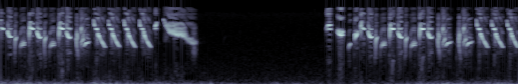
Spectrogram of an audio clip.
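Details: Two dense phrases of rapid, liquid twittering with repeated downslurred chirps and a drawn-out buzzy note, sung by a European goldfinch over a faint low hum.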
